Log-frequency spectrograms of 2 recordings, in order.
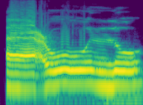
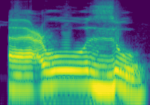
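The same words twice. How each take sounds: First: The middle consonant is a voiced th sound. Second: The middle consonant is a buzzing z sound. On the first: The speaker calls it right. "Yang seharusnya dibaca adalah a'udzu, huruf zal" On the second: The speaker calls it wrong. "zal dibaca menjadi zai"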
